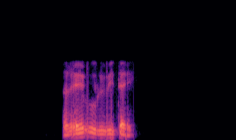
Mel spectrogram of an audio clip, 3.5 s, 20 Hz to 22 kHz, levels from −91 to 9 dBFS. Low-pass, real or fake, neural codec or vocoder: 3.6 kHz; fake; vocoder, 22.05 kHz, 80 mel bands, WaveNeXt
